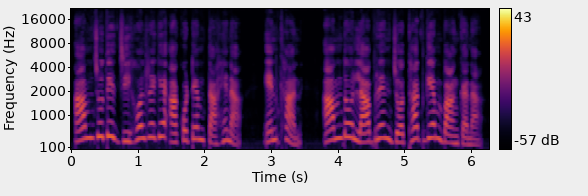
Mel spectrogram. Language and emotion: Santali, neutral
